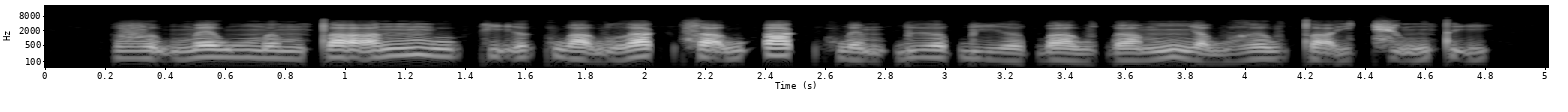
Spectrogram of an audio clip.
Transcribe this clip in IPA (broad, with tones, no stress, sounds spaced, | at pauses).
v ə̰˧˨ w m ɛ˧ w m ə˨˩ m t̪ a̰ː˧˥ n m u˧ k ḭ˧˥ ə̯ k w a̰˧˨ w l a˦˥ k̚ s a̰˧˥ w ʔ a˦˥ k̚ h w ɛ̰˧˨ m ɓ ɨ˧ ə̯ ɓ i˨˩ ə̯ ɓ a˨˩ w ɗ a˨˦ m ɲ a̰˧˨ w ɣ ə˧ w t̪ a̰˧˥ j t͡ɕ ṵ˧˥ ŋ t̪ ḭ˧˥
